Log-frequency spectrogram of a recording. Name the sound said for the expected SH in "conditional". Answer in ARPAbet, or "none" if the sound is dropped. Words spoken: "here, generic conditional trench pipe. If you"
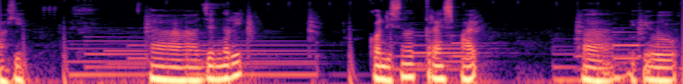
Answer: S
